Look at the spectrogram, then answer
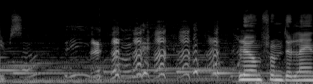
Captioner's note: laughs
